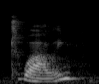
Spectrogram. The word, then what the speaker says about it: TOOALI: So I came up with a brand name them that was T O A L I which is pronounced Tali and is an acronym for the only one around like it.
